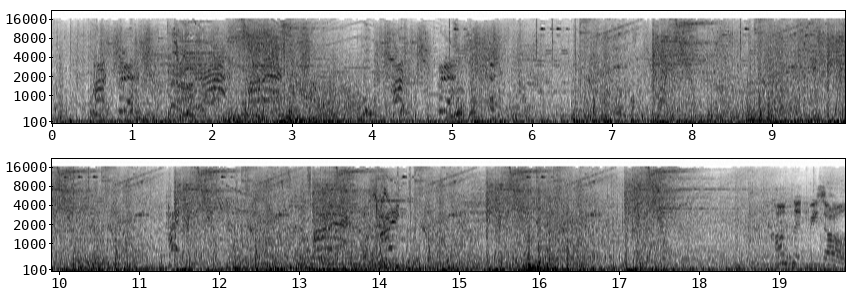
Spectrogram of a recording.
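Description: Sword strikes and magic blasts clash in a video game battle.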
